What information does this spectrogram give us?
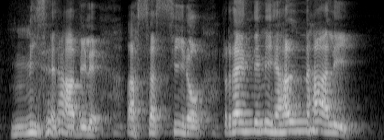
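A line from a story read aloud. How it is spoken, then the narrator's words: Shout. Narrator (Italian): grido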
